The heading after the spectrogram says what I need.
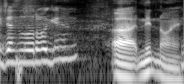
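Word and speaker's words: นิดหน่อย: Nitnoy. Ninoy.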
